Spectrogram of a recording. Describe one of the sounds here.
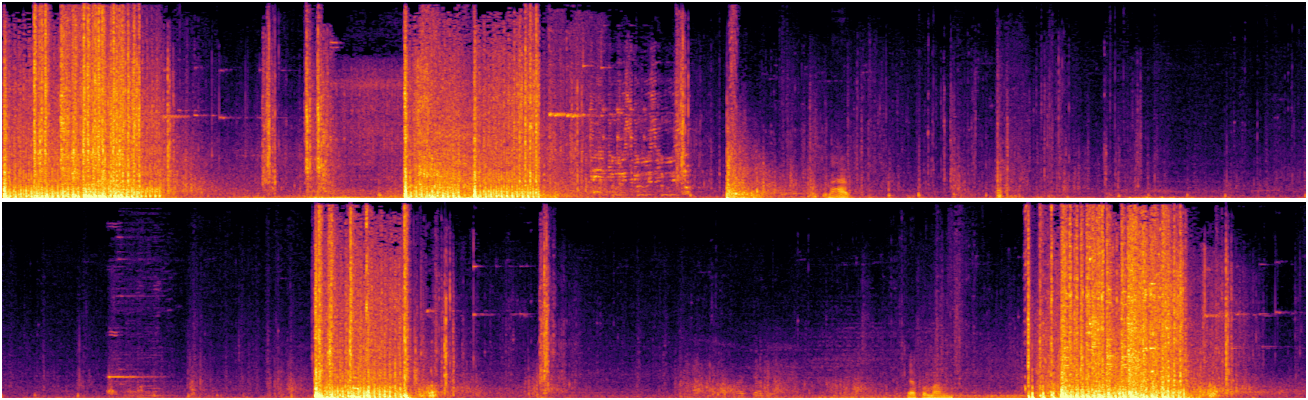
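Automatic gunfire rattles in rapid, loud bursts.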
